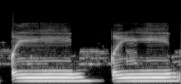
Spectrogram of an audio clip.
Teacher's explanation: Qaf tebal juga, namun tebal yang paling tipis tapi ya, karena dia berharokat kasrah.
